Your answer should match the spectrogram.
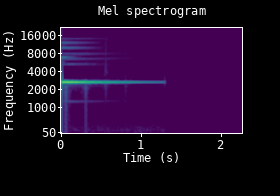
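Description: A single high ding, like a struck chime, ringing on one clear note and fading away over about a second: the sound logo that goes with the closing card.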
